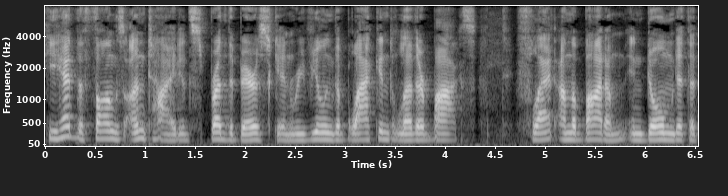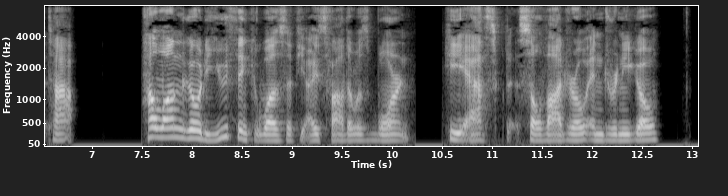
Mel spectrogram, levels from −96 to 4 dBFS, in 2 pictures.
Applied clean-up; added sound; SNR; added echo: none; none; none; none.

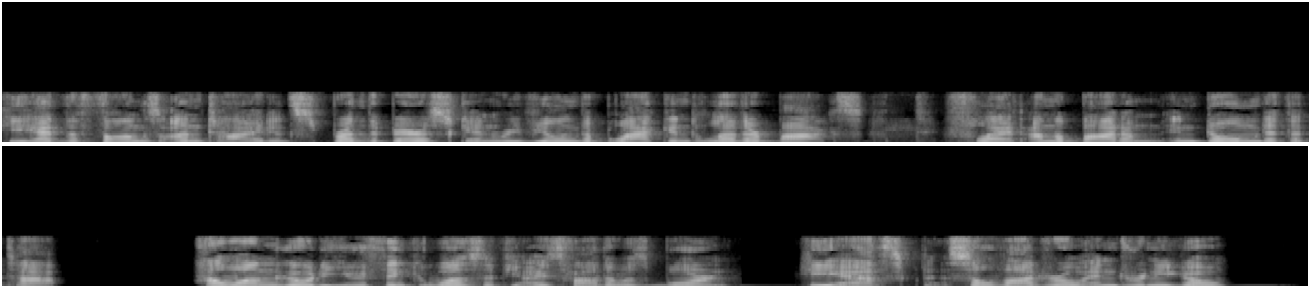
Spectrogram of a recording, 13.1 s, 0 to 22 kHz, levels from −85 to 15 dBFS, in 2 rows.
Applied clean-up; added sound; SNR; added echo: neural mask model Resemble Enhance denoiser.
